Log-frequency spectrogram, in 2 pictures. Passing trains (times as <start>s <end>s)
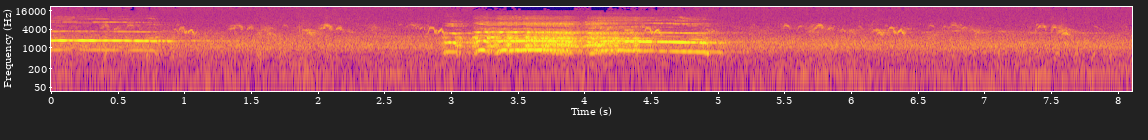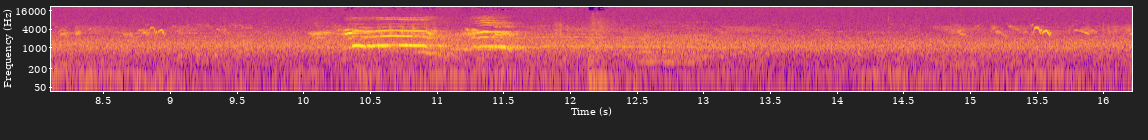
10.9s 16.2s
